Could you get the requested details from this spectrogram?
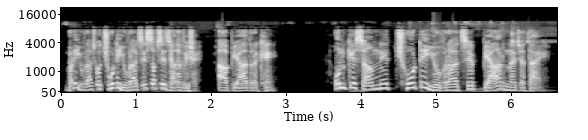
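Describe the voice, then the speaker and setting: A man playing a loyal, respectful assistant in a dubbed short drama, speaking in a formal, explanatory way with a husky voice. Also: medium pitch, big pitch swings, moderate pace, no room sound, studio quality. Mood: earnest. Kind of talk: Hindi dub of a short drama.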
